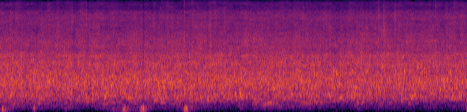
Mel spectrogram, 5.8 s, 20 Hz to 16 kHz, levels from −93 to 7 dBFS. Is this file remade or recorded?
remade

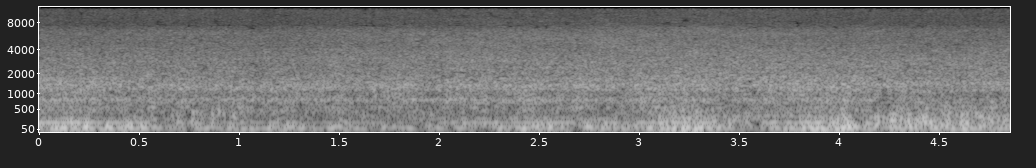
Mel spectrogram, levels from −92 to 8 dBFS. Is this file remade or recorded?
recorded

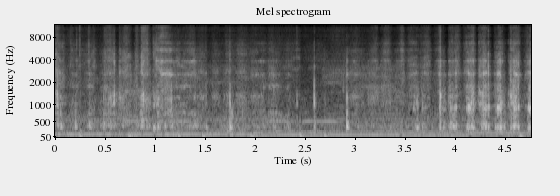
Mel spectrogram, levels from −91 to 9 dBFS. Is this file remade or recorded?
remade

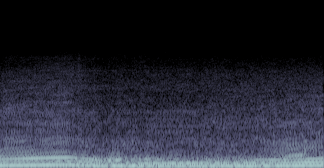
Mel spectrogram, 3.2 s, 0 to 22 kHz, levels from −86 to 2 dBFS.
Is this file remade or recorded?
recorded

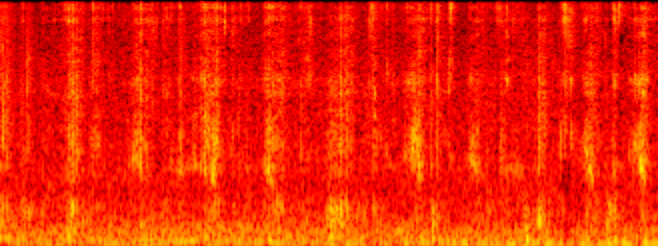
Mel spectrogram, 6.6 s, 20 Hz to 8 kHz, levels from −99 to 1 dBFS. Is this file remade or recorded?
recorded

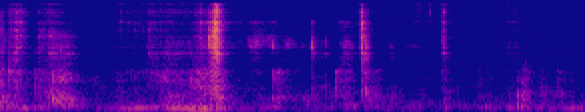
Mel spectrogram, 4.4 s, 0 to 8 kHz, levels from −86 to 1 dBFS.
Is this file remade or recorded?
remade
